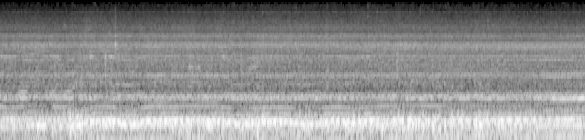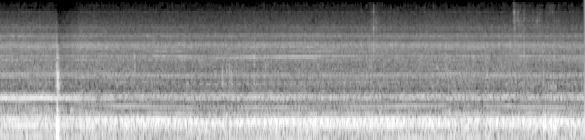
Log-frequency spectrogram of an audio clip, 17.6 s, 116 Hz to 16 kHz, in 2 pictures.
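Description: Off-road 4x4's engine running steadily while driving along a rough dirt track, with a single sharp knock about ten seconds in.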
